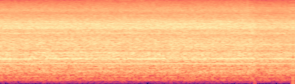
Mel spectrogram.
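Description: A lathe spins under power in a machine shop with the tool rotated into position, giving a steady, continuous motor whine and broadband hum that holds even and unbroken throughout, with no talk.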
